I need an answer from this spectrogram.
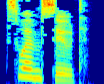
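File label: "swim suit", British English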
